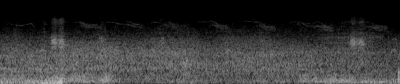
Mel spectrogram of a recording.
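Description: Road noise from a vehicle passing on the highway, a steady rush of engine and tyres that eases off over the first couple of seconds, with faint high chirps above it.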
